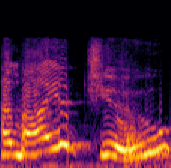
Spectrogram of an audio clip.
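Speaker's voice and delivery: slow sneering voice. Retelling a biblical trial scene, voicing the reply, acting out a scornful reply. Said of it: "You can hear the scorn in his voice".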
